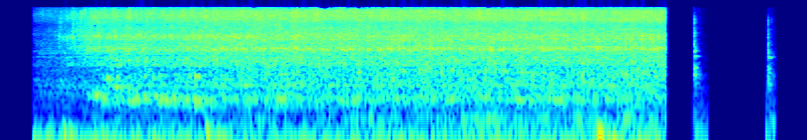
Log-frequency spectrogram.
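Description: Water running from a tap into a sink: a steady rushing hiss that builds up over the first half-second and stops abruptly near the end. Then come two short ticks, about three-quarters of a second apart.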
